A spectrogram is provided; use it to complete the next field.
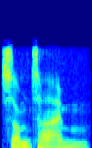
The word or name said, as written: sometime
